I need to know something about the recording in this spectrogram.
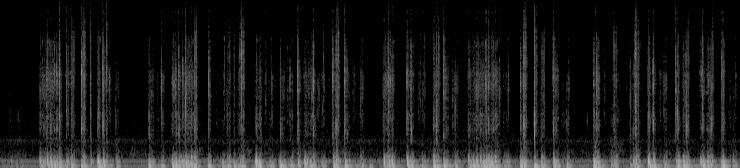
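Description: Typing on a computer keyboard: quick, irregular runs of keystrokes with short pauses between them, starting about a second in.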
